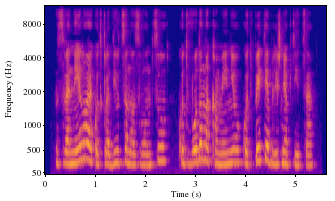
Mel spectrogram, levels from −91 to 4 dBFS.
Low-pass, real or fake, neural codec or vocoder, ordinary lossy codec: 10.8 kHz; fake; vocoder, 44.1 kHz, 128 mel bands every 256 samples, BigVGAN v2; none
